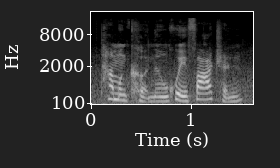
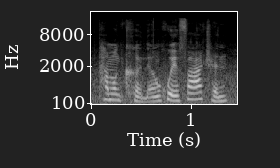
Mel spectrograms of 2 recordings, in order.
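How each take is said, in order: No difference in how they are said.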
